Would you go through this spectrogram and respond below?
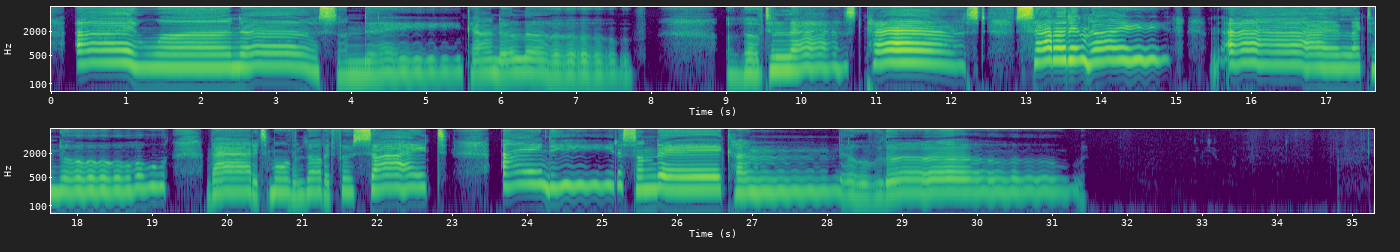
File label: Voc No Comp Soft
